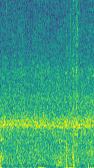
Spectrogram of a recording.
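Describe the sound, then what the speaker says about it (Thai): Rain falls around six in the evening as a steady, soft, even hiss that lasts throughout, with no voices. "ฝนตกนะครับ"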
